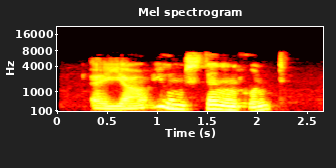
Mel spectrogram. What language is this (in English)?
Kabyle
